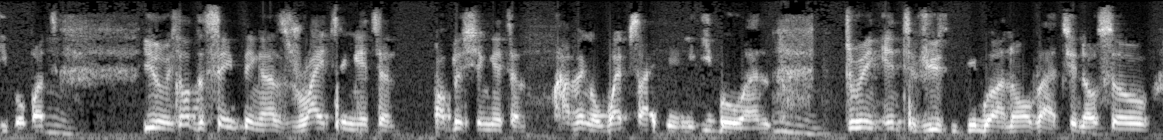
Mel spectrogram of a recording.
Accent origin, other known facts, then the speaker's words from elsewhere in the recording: France; I remember when I was a kid and I was growing up in France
